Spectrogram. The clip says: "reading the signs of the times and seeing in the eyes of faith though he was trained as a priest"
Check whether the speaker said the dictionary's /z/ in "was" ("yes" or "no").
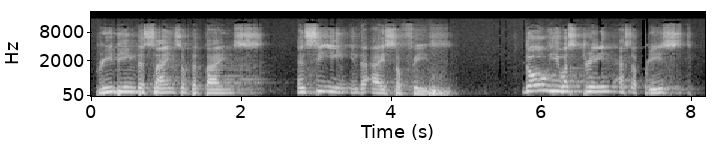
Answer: no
